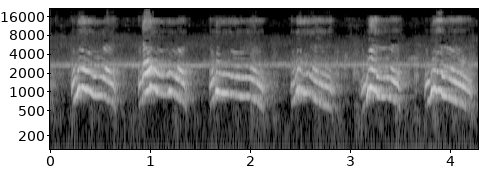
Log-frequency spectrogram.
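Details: Dog in an old house where a mother dog gave birth to puppies: six high, whining yelps, each falling in pitch, spaced roughly every two-thirds of a second, with a steady faint electronic tone behind.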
